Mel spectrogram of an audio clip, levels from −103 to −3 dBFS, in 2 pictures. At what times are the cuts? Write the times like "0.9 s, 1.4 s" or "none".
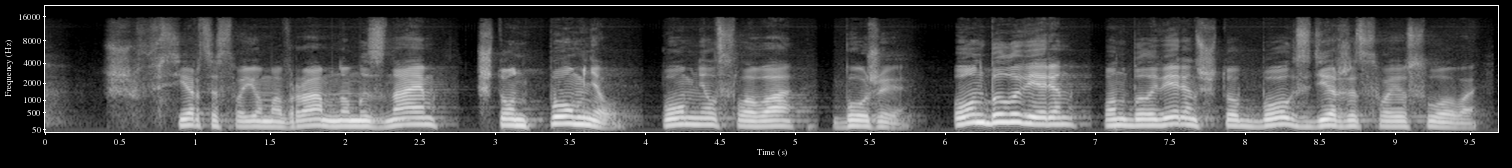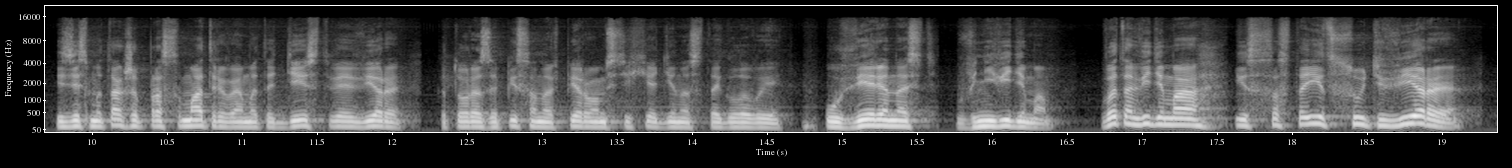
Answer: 6.0 s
